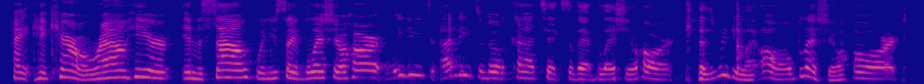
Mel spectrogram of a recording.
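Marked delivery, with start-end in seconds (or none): 7.6-8.9 sarcastic, mocking, much slower. Explaining to Carol how people in the South say it, sarcastic bless your heart. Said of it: "It is very sarcastic".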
